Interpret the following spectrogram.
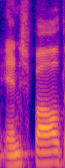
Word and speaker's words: Inchbald: We haven't met either, but is it correct to pronounce your name Inchbald, or are we overly stating it in an American-like way? No, that's how we pronounce it in the UK.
